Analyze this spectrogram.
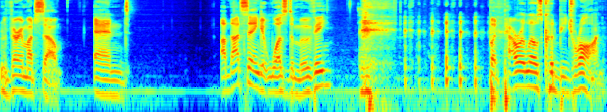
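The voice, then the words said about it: Sick, under-the-weather voice. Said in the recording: “hear it in my voice ... I am pretty darn sick right now while recording this ... it sounds like you're a little under the weather”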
